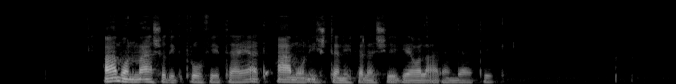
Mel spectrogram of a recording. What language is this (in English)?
Hungarian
